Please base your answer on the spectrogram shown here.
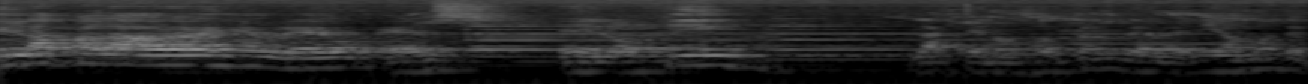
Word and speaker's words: Elohim: Elohim, la H se pronuncia como J, Elohim, significa Dios.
